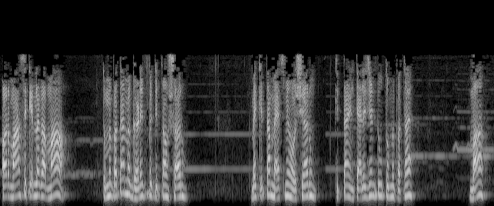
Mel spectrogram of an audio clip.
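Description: A man's voice: high-pitched, husky, lo-fi sound. A man telling a devotional moral story as a religious storyteller, earnest and preachy, full of rhetorical questions, sounding weak after illness.

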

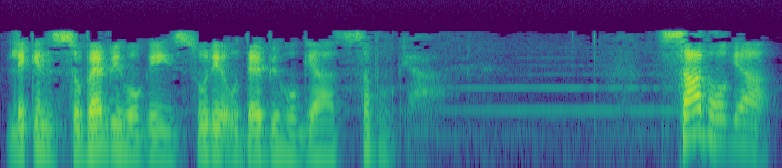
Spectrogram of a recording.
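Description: A man telling a devotional story in an animated way, acting out the dialogue as he goes. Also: a little high, slow pace. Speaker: spiritual storyteller. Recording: dull lo-fi recording with faint music.

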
